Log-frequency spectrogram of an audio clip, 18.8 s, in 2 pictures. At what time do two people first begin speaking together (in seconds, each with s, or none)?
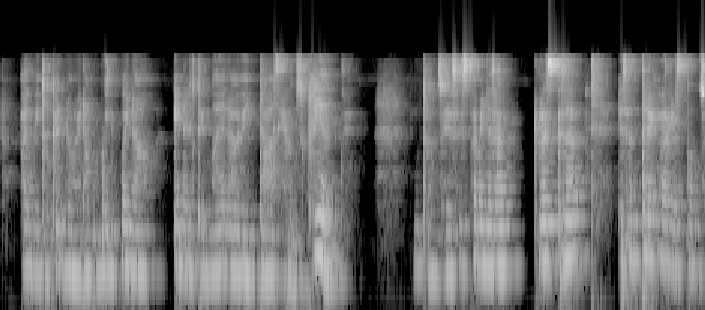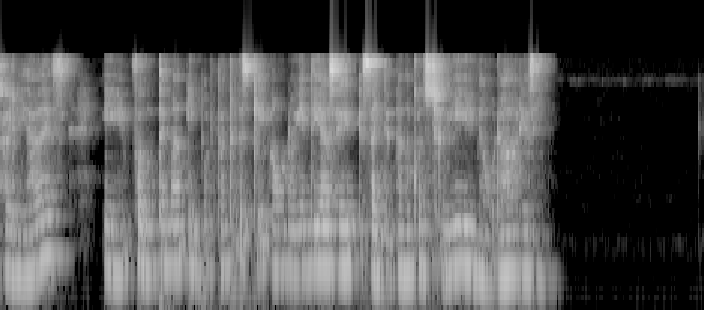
none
